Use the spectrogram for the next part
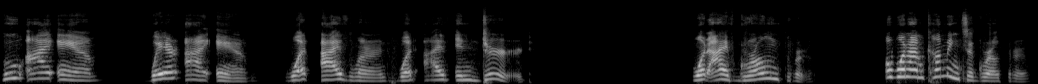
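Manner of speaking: slow, each phrase weighed; measured pause-filled listing; slow deliberate list. Real, not acted. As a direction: lay out each item slowly. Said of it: "deliberate litany".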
